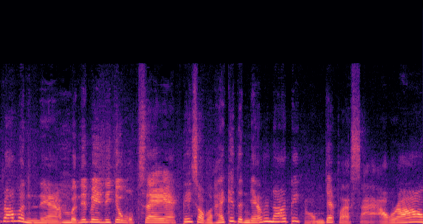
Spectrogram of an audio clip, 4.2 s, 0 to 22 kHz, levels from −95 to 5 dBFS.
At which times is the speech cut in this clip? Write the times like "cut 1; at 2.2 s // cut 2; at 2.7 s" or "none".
none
